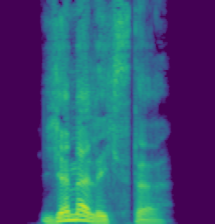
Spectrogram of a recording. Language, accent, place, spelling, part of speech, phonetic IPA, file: German, Germany, Berlin, jämmerlichste, adjective, [ˈjɛmɐlɪçstə], De-jämmerlichste.ogg
- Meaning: inflection of jämmerlich: 1. strong/mixed nominative/accusative feminine singular superlative degree 2. strong nominative/accusative plural superlative degree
